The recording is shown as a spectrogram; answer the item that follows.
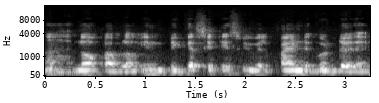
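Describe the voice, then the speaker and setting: Somewhat breathy, a man speaks at a medium pitch and a fairly slow pace. His pitch swings very widely. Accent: Indian. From southern India, Telangana. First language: Telugu. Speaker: English learner. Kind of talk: casual chat. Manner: halting.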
